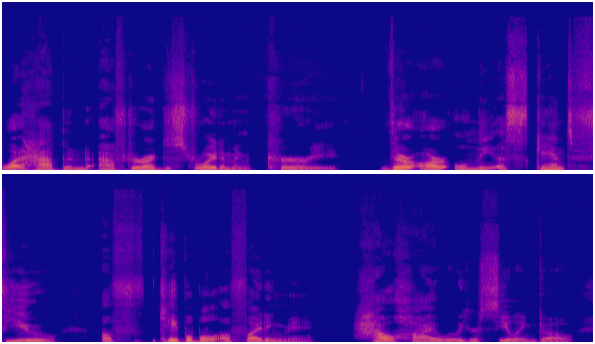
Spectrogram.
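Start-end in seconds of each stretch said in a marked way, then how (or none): none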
